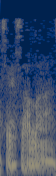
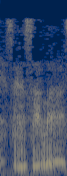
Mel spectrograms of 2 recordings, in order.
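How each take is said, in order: First: Wife whispering her mistake to herself; whispered admission. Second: Hushed, barely voiced "salah"; wife softly owning her mistake; soft admission. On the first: Retold or imitated. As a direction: whisper "saya salah" with no voice, "salah" rising. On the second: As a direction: say "saya salah" gently with a rising "salah". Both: Wife voiced admitting fault.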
